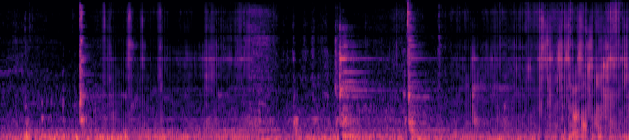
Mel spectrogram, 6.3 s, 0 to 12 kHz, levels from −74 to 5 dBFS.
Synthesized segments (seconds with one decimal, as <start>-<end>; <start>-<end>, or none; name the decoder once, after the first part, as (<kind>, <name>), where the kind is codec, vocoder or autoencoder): 1.0-2.5 (vocoder, BigVGAN v2); 4.5-6.3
